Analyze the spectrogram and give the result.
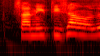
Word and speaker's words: sanitizado: Bueno, bueno, así que estamos aquí, brothers, no se preocupen, estamos aquí con la Susana a distancia, usamos todos cubrebocas, tú estás sanatizado, ahora sí lo dije bien, lo dije bien, ¿no? ¿No? Sanitizado, seguro que es sanitizado. Yo lo había escuchado como sanatizado en un noticiero.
